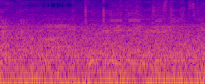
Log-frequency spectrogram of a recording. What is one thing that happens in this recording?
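An elderly man speaks gravely.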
